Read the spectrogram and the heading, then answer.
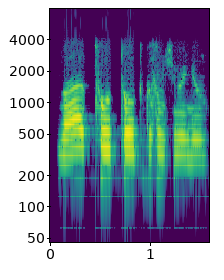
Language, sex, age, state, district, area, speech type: Kashmiri, male, 30-45, Jammu and Kashmir, Kulgam, rural, conversation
